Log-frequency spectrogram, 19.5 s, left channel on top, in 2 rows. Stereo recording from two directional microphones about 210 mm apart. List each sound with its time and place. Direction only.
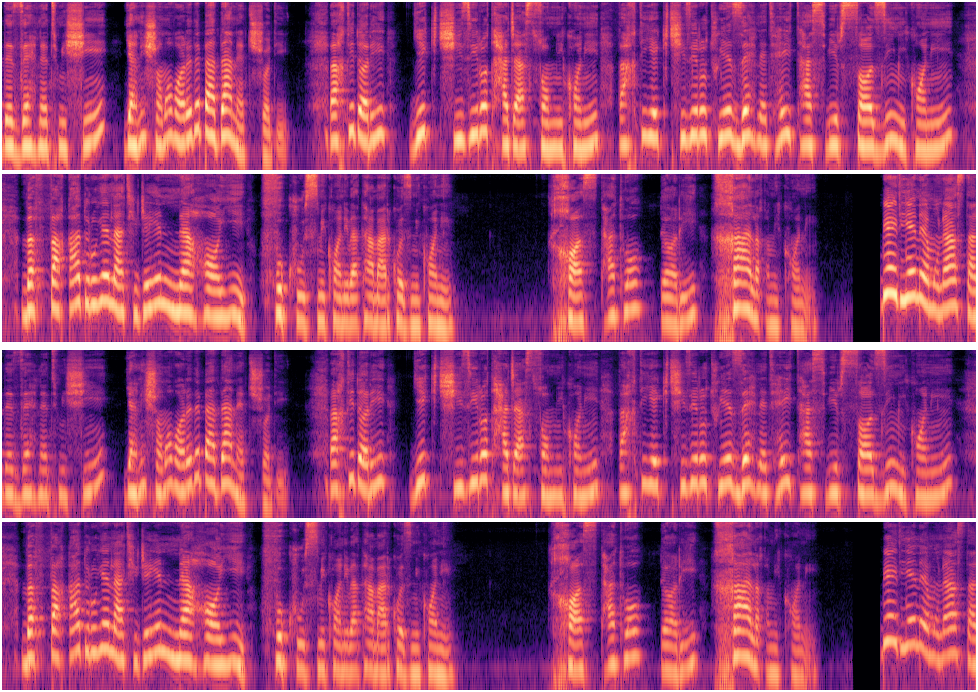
0.0 s speech: 35° left (ahead or behind); by 17.8 s 20° left (ahead or behind)
18.5 s a woman's voice: 35° left (ahead or behind)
